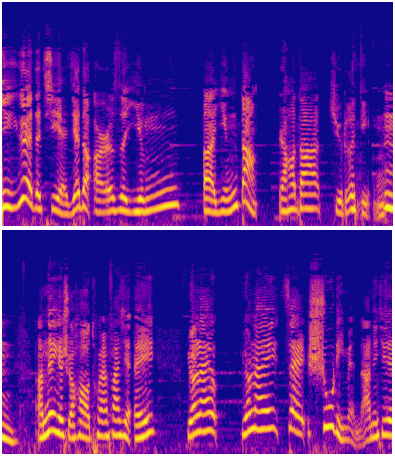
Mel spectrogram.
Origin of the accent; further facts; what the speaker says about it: China; 我们是中国人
